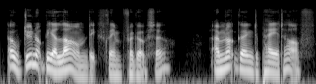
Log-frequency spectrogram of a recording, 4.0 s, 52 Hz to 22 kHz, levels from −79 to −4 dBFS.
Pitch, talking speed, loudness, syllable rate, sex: 140 Hz, 225 wpm, -20 LUFS, 6.3 syllables/s, male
